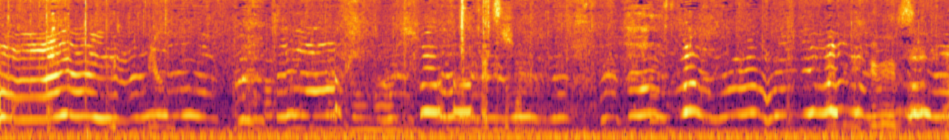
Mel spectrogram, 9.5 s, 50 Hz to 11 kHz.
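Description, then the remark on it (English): A 60-pound dog, just pulled to safety with a rope around its midsection after falling into a snow bridge at Stewart Falls, whines and cries in long, wavering high-pitched wails that rise and fall almost continuously, over a steady low rumbling background. “And this is just, the dog is crying and the woman's crying.”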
